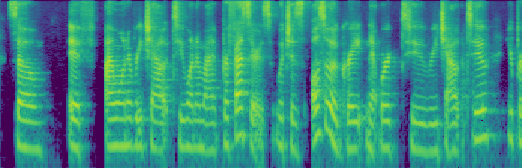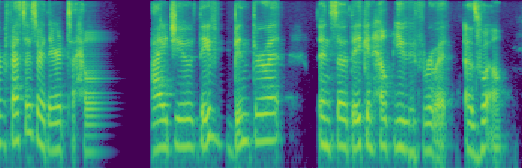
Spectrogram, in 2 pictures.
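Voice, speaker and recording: A woman with an American accent talks in an ordinary speaking voice at medium pitch with ordinary pitch variation and a fairly slow pace, on a very clean recording with a silent background. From Massachusetts. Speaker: entrepreneurship student and business owner. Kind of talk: interview.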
